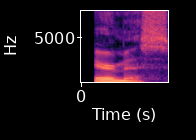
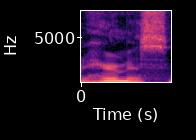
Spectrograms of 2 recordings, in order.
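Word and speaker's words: Hermès: And there are Hermes. Okay. I would have pronounced it Hermas.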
